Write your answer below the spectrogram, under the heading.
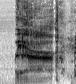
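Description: One loud, drawn-out voiced burp lasting under a second, then a short throaty sound; a deliberate belch.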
